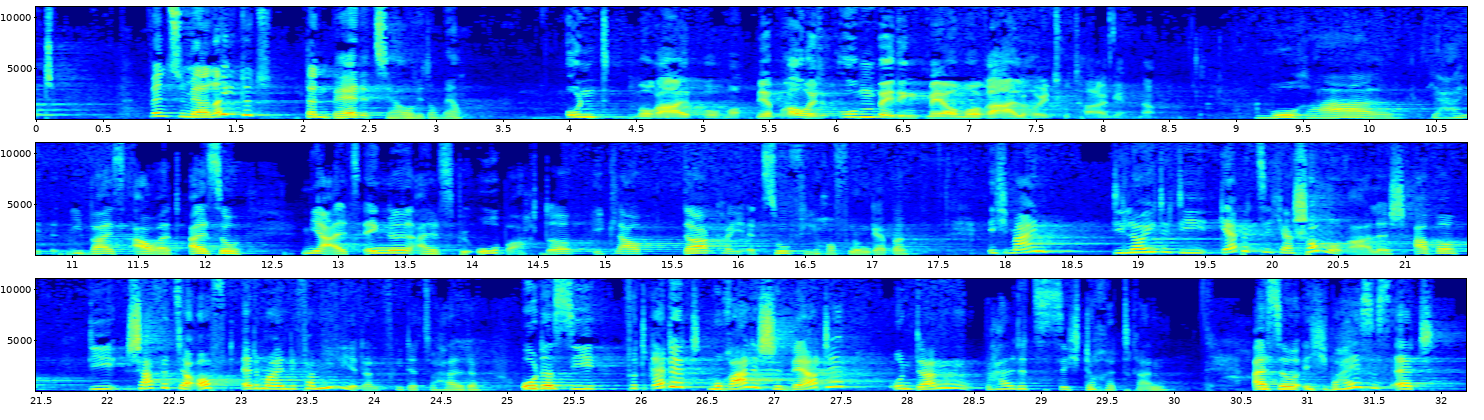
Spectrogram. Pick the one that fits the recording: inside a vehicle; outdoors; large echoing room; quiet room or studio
large echoing room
